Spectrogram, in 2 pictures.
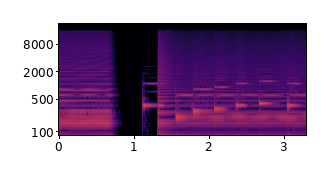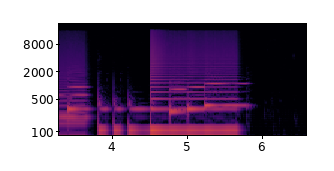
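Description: Nunomo Qun mk2 synthesizer playing a stepping sequence of bright, buzzy notes over a low bass note. It stops just under a second in and starts again. Near the end it switches to short clipped notes, then held notes, before cutting off.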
